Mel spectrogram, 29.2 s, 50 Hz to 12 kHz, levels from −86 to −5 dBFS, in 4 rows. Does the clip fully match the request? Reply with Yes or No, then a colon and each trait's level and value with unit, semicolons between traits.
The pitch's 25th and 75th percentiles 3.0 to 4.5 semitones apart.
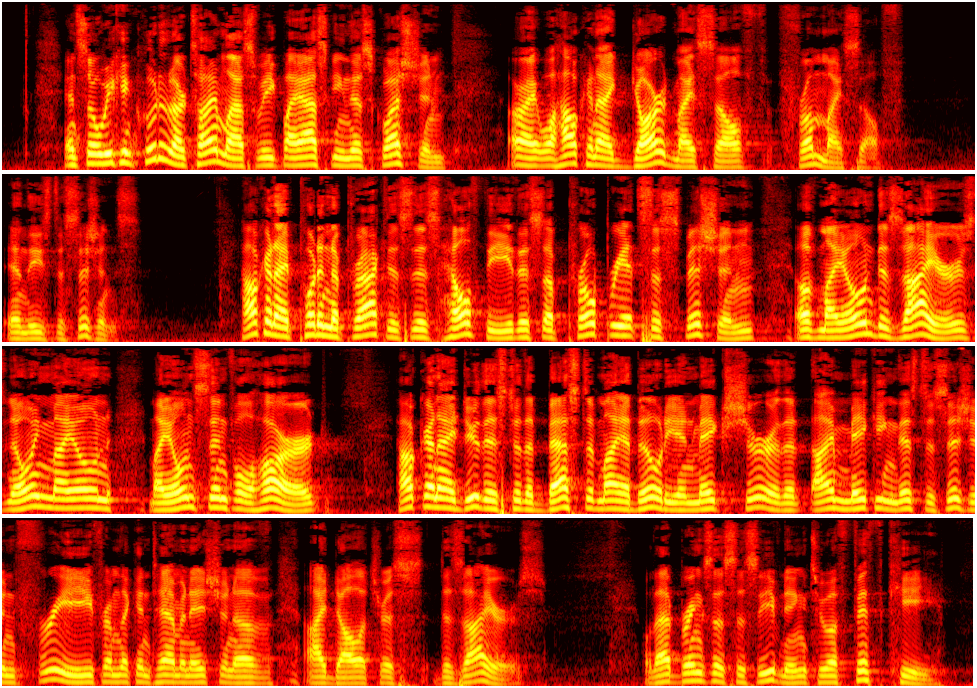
No: average, 5.1 semitones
